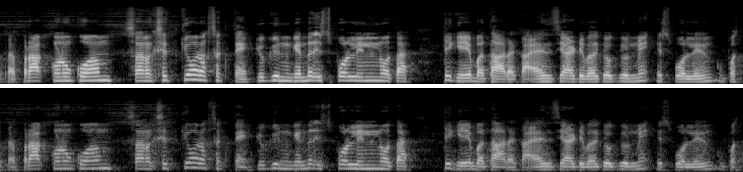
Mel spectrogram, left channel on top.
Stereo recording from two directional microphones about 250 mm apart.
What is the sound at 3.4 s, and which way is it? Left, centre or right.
Speech, centre.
